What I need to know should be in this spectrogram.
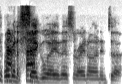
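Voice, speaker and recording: Relaxed teasing podcast co-host, a man. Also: fairly high pitch. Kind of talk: casual podcast banter.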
